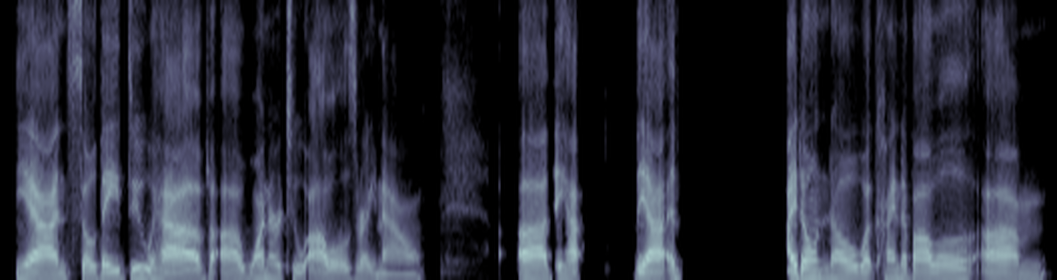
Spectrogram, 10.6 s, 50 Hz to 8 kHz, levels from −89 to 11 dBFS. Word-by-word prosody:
yeah, 170 -3 +4
and 165 0 -4
so 170 -2 -1
they 180 +2 +1
do 205 +4 -3
have, 155 -6 +4 0.2
uh, 150 -1 0
1 190 +6 -3
or 180 -2 -6
2 170 0 -6
owls 145 -1 -2
right 140 -2 -7
now. 130 +2 -8 1.0
U - - +6
uh, 165 -2 +5
they 165 +1 -2
ha 175 -1 +2 0.6
Yeah, 175 -2 +6
and 190 - -3 1.1
I 185 -1 +7
don't 210 0 +1
know 165 -2 0
what 170 0 -2
kind 180 0 -6
of 185 0 -5
owl. 195 +3 -1
Um, 160 -1 -1
170 Hz, 155 wpm, -23 LUFS, 160-185 Hz, 1.1 s, I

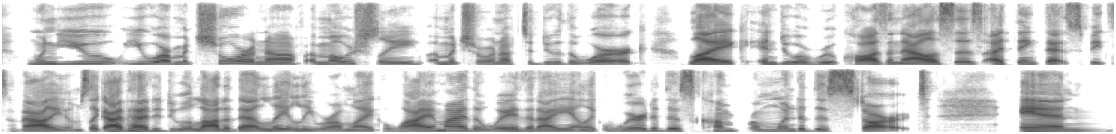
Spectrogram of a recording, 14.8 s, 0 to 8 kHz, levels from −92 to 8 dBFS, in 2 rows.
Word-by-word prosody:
when 195 +2 -8
you 225 +2 -8
you 225 +3 -9
are 200 - +2
mature 255 +9 -4
enough 175 -5 -3
emotionally 170 -6 -6
mature 180 +1 -7
enough 165 -1 -7
to 165 - -7
do 190 +4 -14
the 165 -3 -12
work, 160 -2 -3 0.3
like, 170 -2 +5
and 175 +1 -5
do 195 -1 -7
a 180 - -6
root 180 +2 -8
cause 175 -2 +2
analysis, 175 +7 +5
I 170 - +4
think 190 0 -7
that - - -1
speaks 350 - 0
volumes, 155 -1 +2
like, 170 -1 -2
I've 175 +2 +7
had 200 -3 +4
to - - -8
do 185 -1 -11
a - - -6
lot 155 +2 +3
of 175 - -8
that 155 -2 +1
lately 155 +1 -5
where 150 0 -8
I'm 150 +1 -7
like, 140 -1 -5
"Why 155 +2 +1
am 245 +3 -3
I 245 -1 +2
the 195 -5 -9
way 180 0 -3
that 175 -2 -8
I 155 0 0
am?" 155 - -6
Like, 160 - -8
"Where 170 +4 -4
did 245 +1 -11
this 235 -1 +3
come 200 -2 -8
from? 170 -1 -13
When 180 +1 -8
did 205 0 -6
this 185 -3 +3
start?" - - +4 0.6
And, 185 -3 +3
180 Hz, 230 wpm, -26 LUFS, 160-195 Hz, 0.6 s, I've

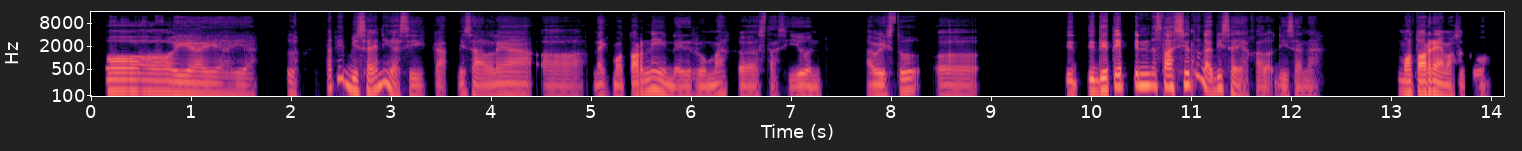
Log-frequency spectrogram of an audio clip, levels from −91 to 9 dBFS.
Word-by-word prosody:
Oh, 130 -2 +2
iya 115 -1 +2
iya 105 -1 -4
iya. 100 -1 -7 0.4
Loh, - - -5 0.3
tapi 285 - -4
bisa 135 -2 +2
ini 190 - +1
enggak - - -3
sih 95 - -4
Kak, - - -7
misalnya, 105 +1 -2 0.2
eee, 90 0 -7 0.2
naik 100 -1 -4
motor 105 +3 +2
nih 145 -1 +1
dari 85 0 -4
rumah 95 +4 -3
ke 95 - -4 0.2
stasiun, 90 0 -4 0.5
habis 95 -1 0
itu, 135 - 0 0.3
eee, 95 -1 -5 0.9
di 125 - -1 0.3
dititipin 175 +6 +5
di - - +1
stasiun 175 +3 +6
tuh - - -4
enggak - - +3
bisa 160 - -1
ya 85 - -8
kalo 85 +1 -6
di 90 - -5
sana? 85 0 -7 0.9
Motornya 120 -1 +8
maksudku. 95 -1 -10
105 Hz, 155 wpm, -25 LUFS, 95-130 Hz, 0.9 s, Motornya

